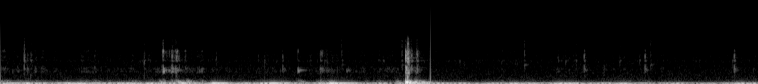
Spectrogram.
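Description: Low, uneven rumble of wind and handling noise on a camera mounted on a carried speargun during walking, with scattered light clicks of gear and one sharper knock about four seconds in.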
